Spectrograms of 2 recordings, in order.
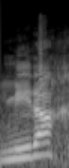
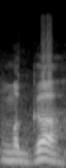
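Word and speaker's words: Middagh: and windy and is that how uh what midak street yes that's how you correctly pronounce it most people pronounce it Mah streets but it's spelled like midah or afternoon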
